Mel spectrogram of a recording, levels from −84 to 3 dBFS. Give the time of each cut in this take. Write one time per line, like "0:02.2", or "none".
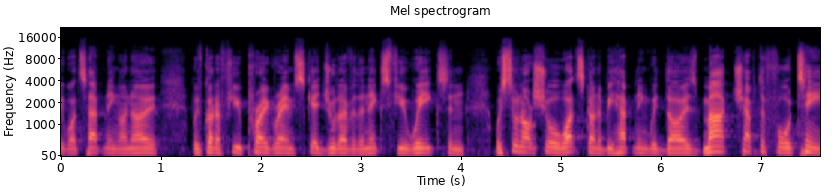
0:04.7
0:06.4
